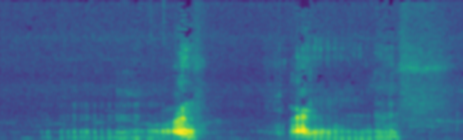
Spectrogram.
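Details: French Bulldog playing with an ice stick, giving two harmonic growling vocal bursts: the first swells over about a second and a half to a loud peak, and the second is a steadier rumble of under a second, in a quiet indoor setting.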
